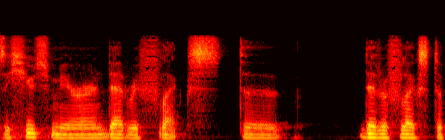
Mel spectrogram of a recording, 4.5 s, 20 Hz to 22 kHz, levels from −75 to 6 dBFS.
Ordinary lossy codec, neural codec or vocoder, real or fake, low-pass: none; codec, 16 kHz, 0.4 kbps, LongCat-Audio-Codec; fake; none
